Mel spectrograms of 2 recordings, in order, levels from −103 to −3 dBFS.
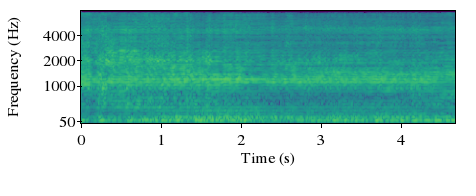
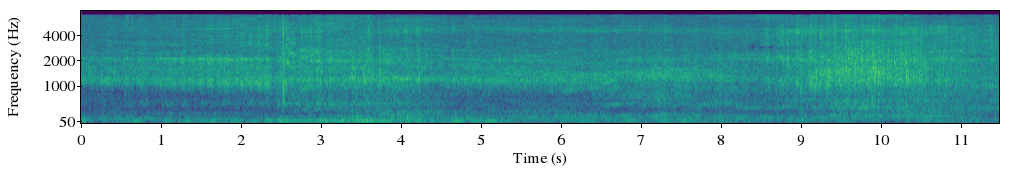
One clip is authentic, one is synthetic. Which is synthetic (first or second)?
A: first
